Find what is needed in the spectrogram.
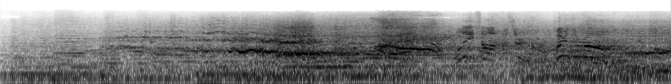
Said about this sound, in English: drives a convertible away from the mansion.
